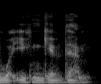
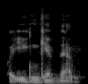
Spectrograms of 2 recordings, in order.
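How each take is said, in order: First: Said in the usual way. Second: Hushed whisper of the key point. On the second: Real, not acted. Telling viewers what matters, whispered. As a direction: whisper it like a secret.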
